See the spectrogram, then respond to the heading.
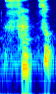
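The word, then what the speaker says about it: さつ: But this one also can pronounce like satsu.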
